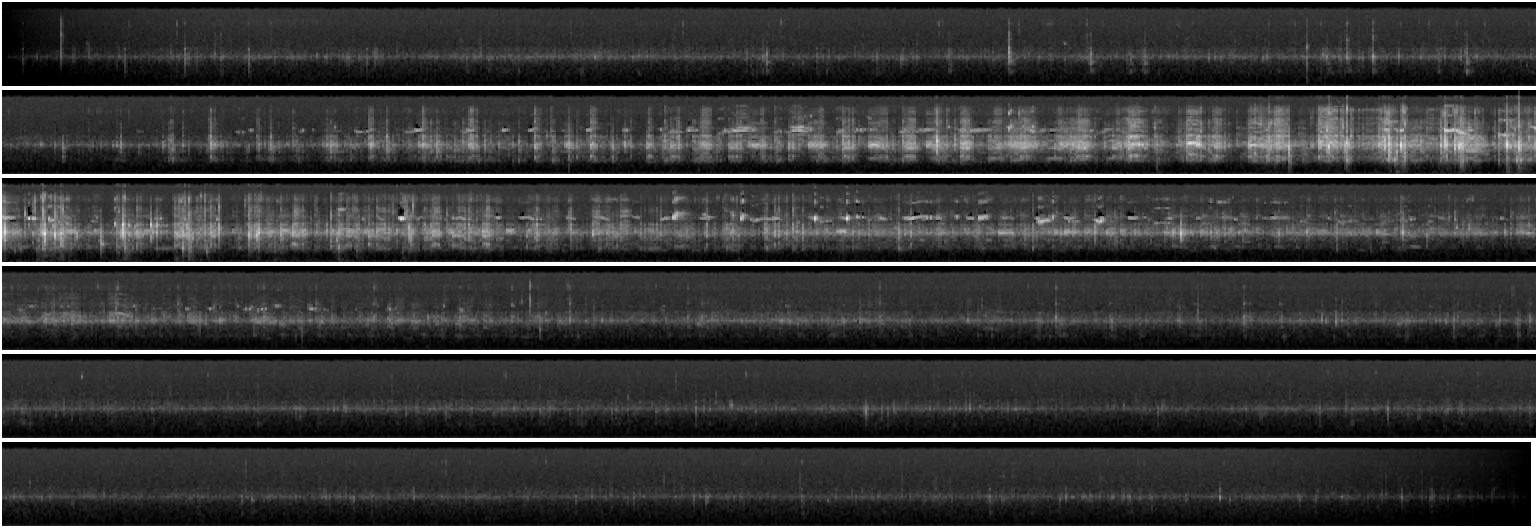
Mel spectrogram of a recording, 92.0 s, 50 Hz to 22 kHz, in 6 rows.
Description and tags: Hydrophone Newport Wetlands Pontoon Movement 02
This is a collection of sounds gathered from the Newport Wetlands Nature Reserve in Newport, UK.
I had the chance to borrow a hydrophone microphone from a very generous and helpful friend of mine.
There is quite a bit of high frequency hissing where I had to boost the gain to get a decent signal, but on a few (I thought I had broken the microphone) you can also hear the power line hum. It was a surprise to hear!
hydrophone, lake, squeaks, underwater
